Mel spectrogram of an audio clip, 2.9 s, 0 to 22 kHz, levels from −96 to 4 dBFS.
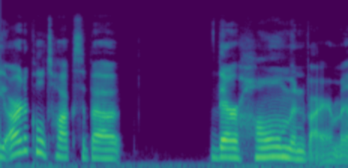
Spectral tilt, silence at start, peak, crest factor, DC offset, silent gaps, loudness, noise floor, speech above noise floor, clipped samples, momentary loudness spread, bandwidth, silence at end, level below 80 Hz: -5.5 dB/octave; 0 s; -10 dBFS; 18 dB; under 0.1%; none; -27 LUFS; -62 dBFS; 36 dB; under 0.1%; 7 LU; 15 kHz; 0 s; -58 dBFS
